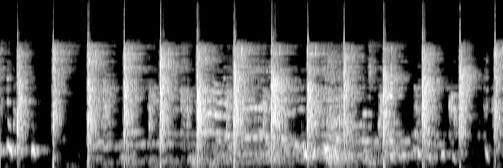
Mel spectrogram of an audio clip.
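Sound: audience applauding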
